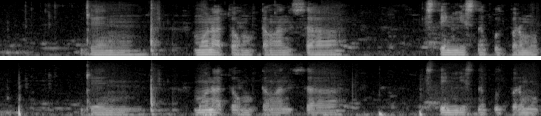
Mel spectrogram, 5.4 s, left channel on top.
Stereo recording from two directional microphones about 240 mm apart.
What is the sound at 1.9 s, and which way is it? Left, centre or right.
Speech, left.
